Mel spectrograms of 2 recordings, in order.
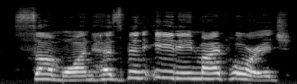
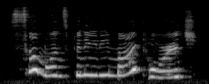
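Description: First: Slow, big bear voice; great big Papa Bear voice. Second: High-pitched mother bear; middle-sized Mama Bear voice. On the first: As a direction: boom it out slowly like a big bear. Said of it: "said in his great big voice". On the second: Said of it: "said in her middle-sized voice". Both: A narrator's reading.

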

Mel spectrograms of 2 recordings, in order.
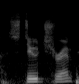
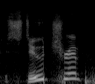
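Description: First: Said in the usual way. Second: Stewed shrimp pitched high, rising; stewed shrimp as an incredulous question; disbelief. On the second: Real, not acted. What the fuck?.

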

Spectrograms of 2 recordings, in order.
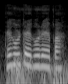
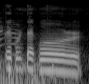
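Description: First: 대굴대굴 punched and falling; stress on 대굴대굴. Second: Said in the usual way. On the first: Shown as a demonstration. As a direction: lean on 대굴대굴 with a falling tune.

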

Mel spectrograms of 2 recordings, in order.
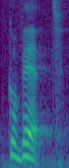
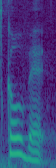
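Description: First: Covet with the stress on the second syllable, co-VET; accented covet. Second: Covet with the stress up front, CO-vet; corrected covet. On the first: Preacher shows how she grew up saying it, covet as co-VET. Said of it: "I grew up saying it". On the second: Preacher repeats her husband's correction, covet as CO-vet. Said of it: "That's not how you say it". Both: Shown as a demonstration.

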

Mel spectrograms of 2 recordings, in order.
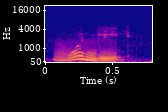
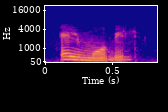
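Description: First: Мобиль stressed on the last syllable, mo-BIL; мобиль the wrong way, stress on BIL. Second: Мобиль stressed on the first syllable, MO-bil; эль мобиль with stress on MO; correct stress. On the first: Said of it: "если не поставим, то получится". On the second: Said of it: "ударение мы ставим на первый слог". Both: Shown as a demonstration.

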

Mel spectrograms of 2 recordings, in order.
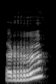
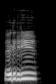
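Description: First: Firm rolled "р"; hard consonant. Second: Soft, palatalized "р"; soft consonant. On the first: Teacher asking which sound is in the word, hard "р". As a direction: give "р" hard, with no softening. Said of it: "твердий". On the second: Teacher asking which sound is in the word, soft "р". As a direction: give "р" softened, as if before "і". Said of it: "чи м'який". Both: Shown as a demonstration.

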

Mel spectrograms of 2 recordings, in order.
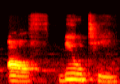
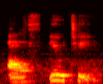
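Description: First: "Off duty" said slowly, each syllable clear, falling at the end; slow model pronunciation. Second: "Off duty" repeated softer and lower, lifting a little at the end to invite the echo. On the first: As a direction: drag out "Off duty" so the student catches every sound. (đọc chậm "Off duty", rõ từng âm, xuống giọng cuối) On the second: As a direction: say "Off duty" quietly, rising so the student answers. (nhắc lại "Off duty" nhỏ hơn, hơi lên giọng cuối để học sinh đọc theo) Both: Shown as a demonstration. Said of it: "repeat after me".

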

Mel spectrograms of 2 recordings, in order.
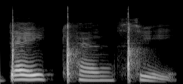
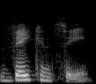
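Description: First: "They can see" in three slow separate beats; split into syllables. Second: Said in the usual way. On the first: Shown as a demonstration. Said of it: "clap to find out how many syllables". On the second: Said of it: "Okay, first word".

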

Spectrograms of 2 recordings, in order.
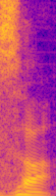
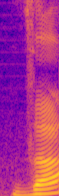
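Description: First: যা with a hard, hissing z; hard whistled z. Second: যা with a soft, thin, lisped z; soft zal sound. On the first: Teacher contrasting letters for learners, hard whistled z. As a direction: press out a buzzing, airy z in যা. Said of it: "শক্ত". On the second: Teacher contrasting letters for learners, soft zal sound. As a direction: say যা softly with tongue tip at the teeth. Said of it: "নরম". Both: Shown as a demonstration.

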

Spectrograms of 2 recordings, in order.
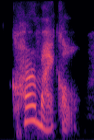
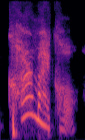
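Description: First: Loud, higher cry of a name. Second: Second cry, louder and higher. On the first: Invalid crying out to his friend, loud and high. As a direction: call out the name loudly. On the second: Invalid crying out to his friend again, loud and high. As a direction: call the name again, loud and urgent. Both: Acted. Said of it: "cried out loudly".

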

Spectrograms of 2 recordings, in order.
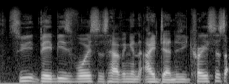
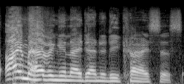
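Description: First: Said in the usual way. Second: High, loud cry on I'M; mock outburst. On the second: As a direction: exclaim it, hitting "I'm" hard. Exclaims the comment about self.

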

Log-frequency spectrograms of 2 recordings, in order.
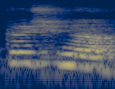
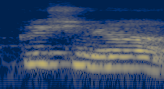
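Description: First: कृष्णा repeated softly, with ष्ण clear; teacher drilling कृष्णा; repeat demo. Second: कृष्णा with a clear retroflex ष्ण; teacher sounding out कृष्णा for the class; pronunciation demo. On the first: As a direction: say कृष्णा once more. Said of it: "क्या हो गया ये". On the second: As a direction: model कृष्णा softly. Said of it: "तो क्या हो जाएगा". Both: Shown as a demonstration.

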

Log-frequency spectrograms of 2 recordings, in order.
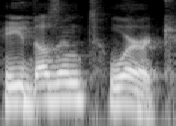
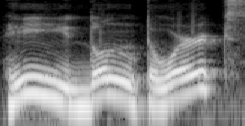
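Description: First: Slow correct model. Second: Wrong form, mock question. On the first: Teacher to students, modelling the correct sentence: very slow and clear. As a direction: say "He doesn't work" very slowly, word by word, falling at the end. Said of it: "مش he don't works". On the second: Teacher to students, showing the wrong form: very slow doubtful drawl. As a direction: stretch "he don't works" out very slowly with a doubtful rise. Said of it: "لا، دمها تقيل". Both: Shown as a demonstration.

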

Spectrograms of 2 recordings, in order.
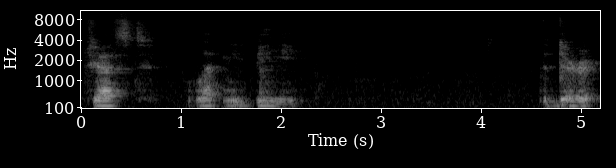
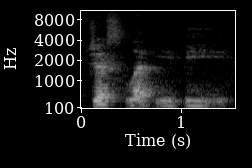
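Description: First: Just let me be. dropped to a soft, hammed-up near-whisper; softest emotional. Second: Emotional. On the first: Poet whispering the final Just let me be. to viewers, overcome. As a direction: barely get out the last Just let me be. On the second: Acted. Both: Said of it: "I get a little emotional".

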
